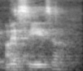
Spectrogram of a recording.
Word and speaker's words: Nicieza: Nicieza.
